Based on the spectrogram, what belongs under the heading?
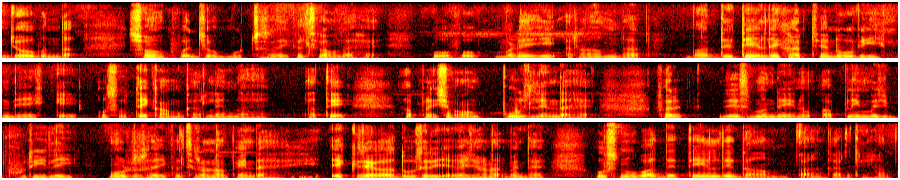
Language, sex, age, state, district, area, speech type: Punjabi, male, 45-60, Punjab, Patiala, urban, spontaneous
